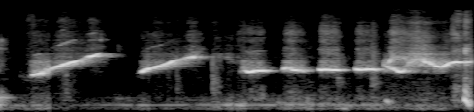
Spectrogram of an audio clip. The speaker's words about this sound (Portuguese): Era alarme da Car System toda hora, mano. Porra, era chato, mano. Era chato.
